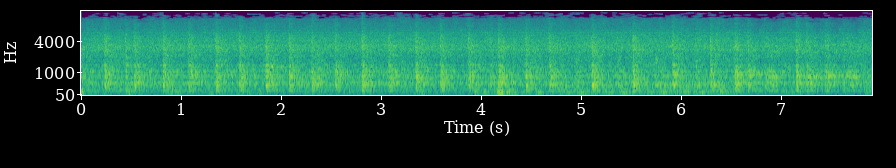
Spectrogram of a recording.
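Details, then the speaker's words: Chevy TrailBlazer V8, 170k miles, cold hard start: starter cranks with even compression pulses about four a second throughout but never fires; cranks, no start, owner suspects dead cylinders. "Looks like it's not going to start today."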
